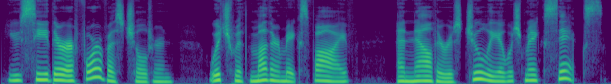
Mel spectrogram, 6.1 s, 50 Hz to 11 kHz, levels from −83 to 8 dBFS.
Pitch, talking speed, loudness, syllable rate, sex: 195 Hz, 205 wpm, -17 LUFS, 5.5 syllables/s, female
